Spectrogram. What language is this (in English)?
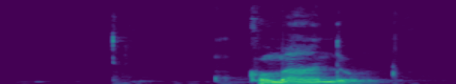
Esperanto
